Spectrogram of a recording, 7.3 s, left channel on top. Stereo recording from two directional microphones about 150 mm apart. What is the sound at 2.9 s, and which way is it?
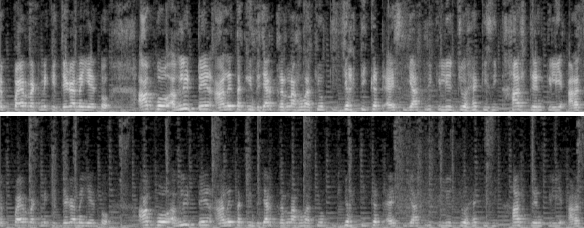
Speech, 25° left (ahead or behind).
